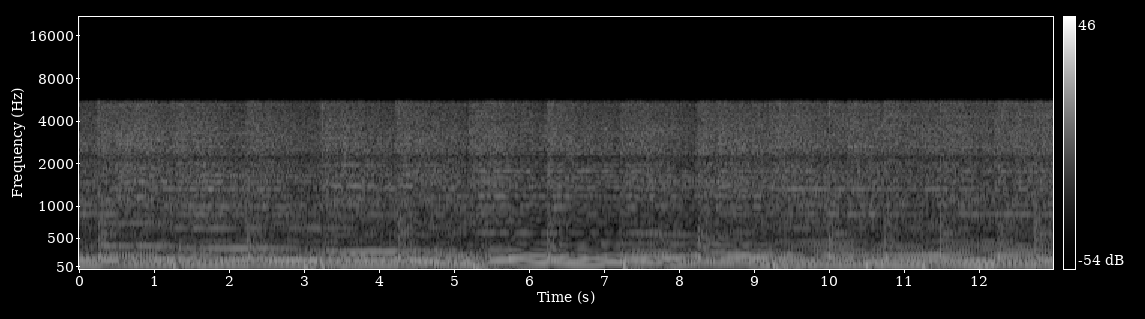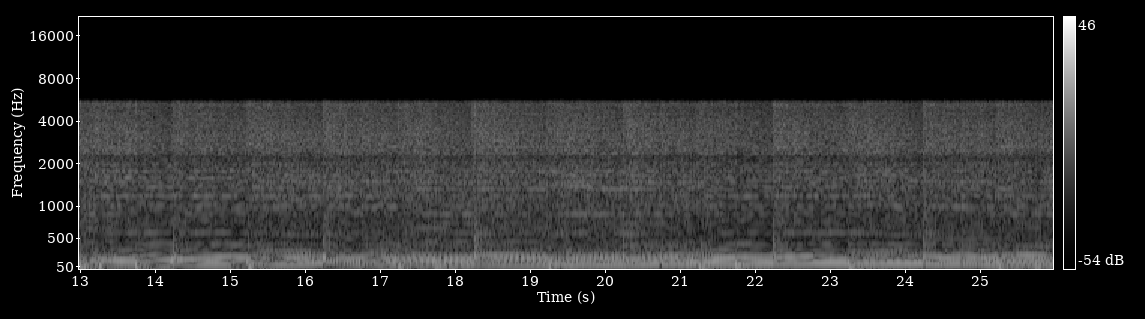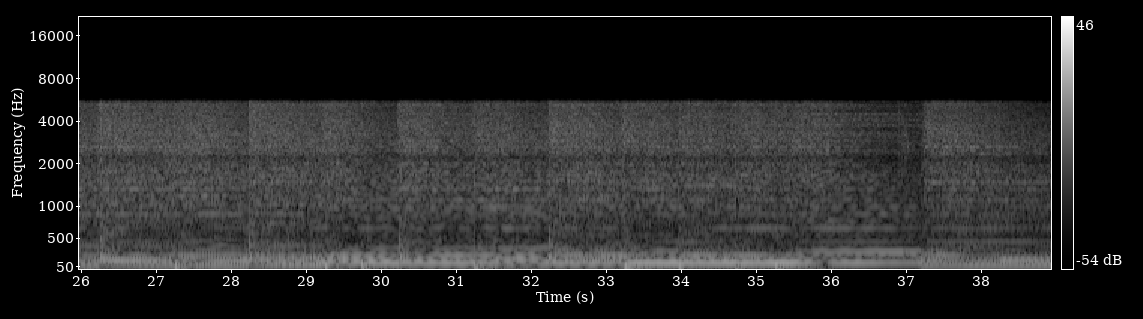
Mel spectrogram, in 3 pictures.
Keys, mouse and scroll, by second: 1.0 click, 1.7 click, 2.9 click, 5.6 click, 7.1 click, 8.9 click, 9.7 click, 11.4 click, 12.1 click, 13.3 click, 14.0 click, 14.6 click, 16.3 click, 18.1 click, 19.0 click, 22.1 click, 23.2 click, 24.7 click, 25.6 click, 26.5 click, 27.5 click, 28.7 click, 29.5 click, 30.7 click, 33.3 click, 35.1 click, 36.6 click, 38.0 click.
